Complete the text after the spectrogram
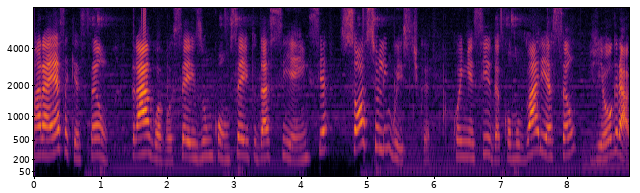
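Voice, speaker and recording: A woman's high-pitched voice with lively intonation at a very slow pace, music playing in the background. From Brazil, Vale do Paraíba (São Paulo state). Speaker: dance and art teacher, podcaster. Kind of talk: podcast commentary.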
